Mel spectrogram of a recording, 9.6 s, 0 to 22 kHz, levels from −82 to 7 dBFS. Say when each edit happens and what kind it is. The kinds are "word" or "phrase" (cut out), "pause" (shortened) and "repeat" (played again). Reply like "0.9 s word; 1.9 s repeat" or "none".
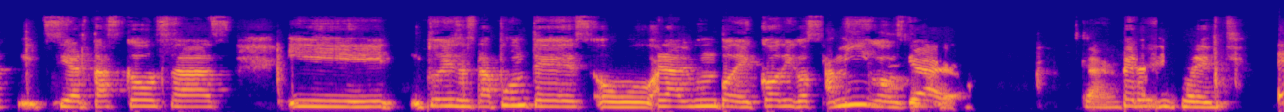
3.2 s word; 3.6 s word; 4.9 s word; 5.4 s word; 6.2 s word; 8.7 s word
